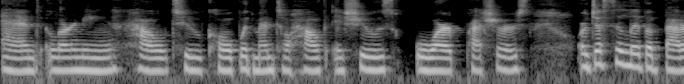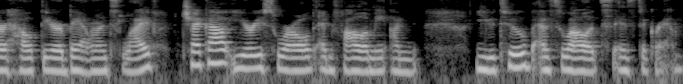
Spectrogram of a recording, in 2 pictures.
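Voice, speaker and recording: On a very clean recording with a silent background, a woman speaks fairly slowly at a fairly low pitch, with fairly even intonation, in a plain, everyday voice. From US, raised by Dominican family (moved at two). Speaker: mental health therapist. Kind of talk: interview testimony.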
